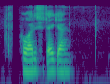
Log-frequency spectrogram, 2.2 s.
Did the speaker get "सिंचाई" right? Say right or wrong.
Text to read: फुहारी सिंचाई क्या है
right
